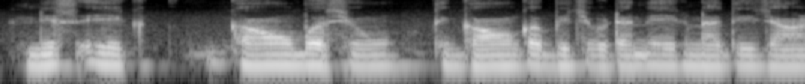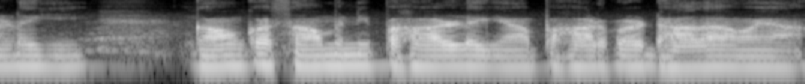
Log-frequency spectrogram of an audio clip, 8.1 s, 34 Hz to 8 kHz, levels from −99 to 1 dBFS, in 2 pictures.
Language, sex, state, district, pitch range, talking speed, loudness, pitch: Hindi, male, Uttarakhand, Uttarkashi, 110-115 Hz, 165 wpm, -20 LUFS, 115 Hz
